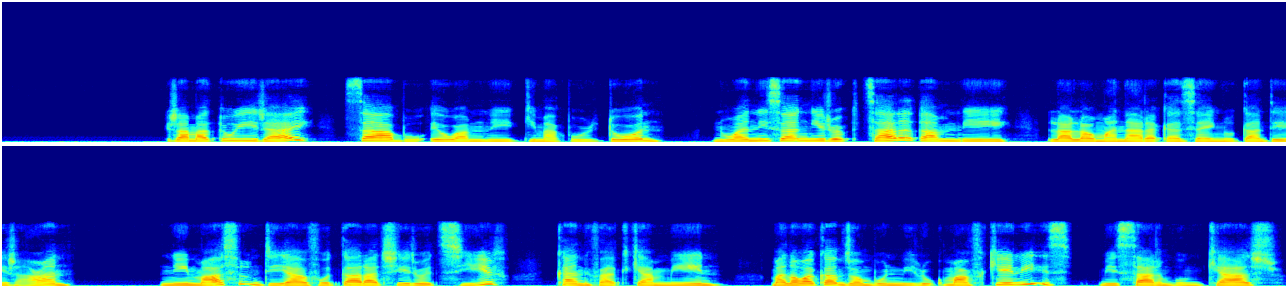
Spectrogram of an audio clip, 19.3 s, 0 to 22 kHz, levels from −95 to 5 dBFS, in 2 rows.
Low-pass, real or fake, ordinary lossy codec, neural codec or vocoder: 9.9 kHz; fake; AAC, 64 kbps; autoencoder, 22.05 kHz, a latent of 192 numbers a frame, VITS, trained on many speakers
